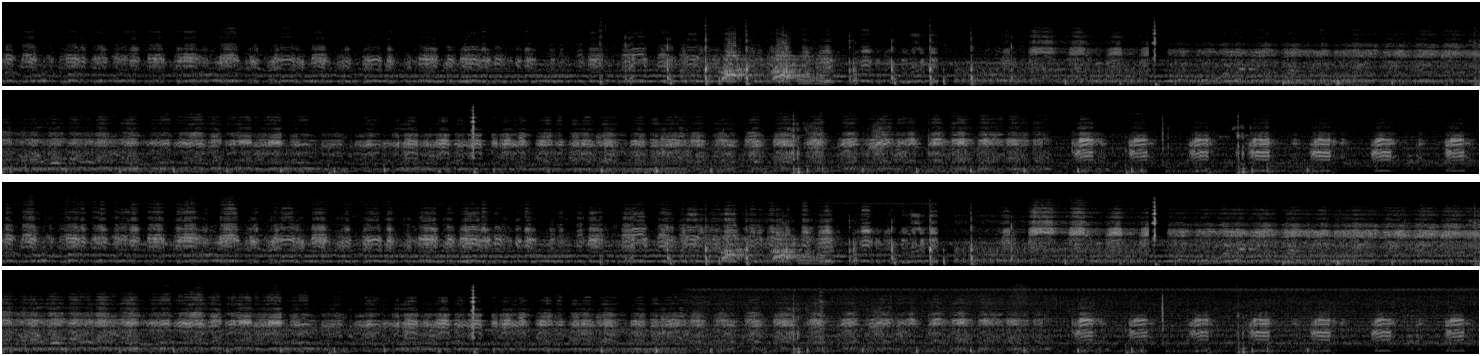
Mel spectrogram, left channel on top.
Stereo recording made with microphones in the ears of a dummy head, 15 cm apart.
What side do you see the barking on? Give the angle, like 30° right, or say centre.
30° left.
